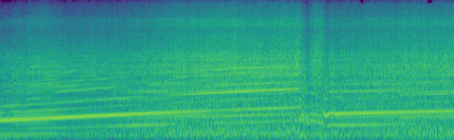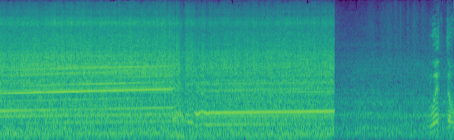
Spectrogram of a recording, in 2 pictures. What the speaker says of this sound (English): you could just be cruising along here and punch it and the rear tires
